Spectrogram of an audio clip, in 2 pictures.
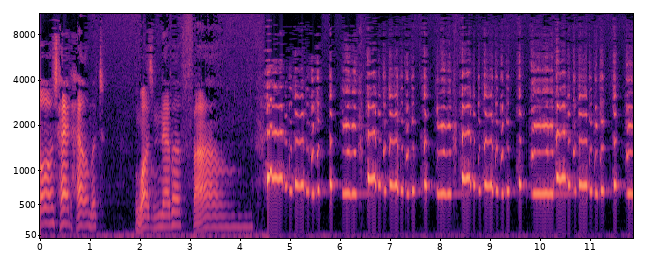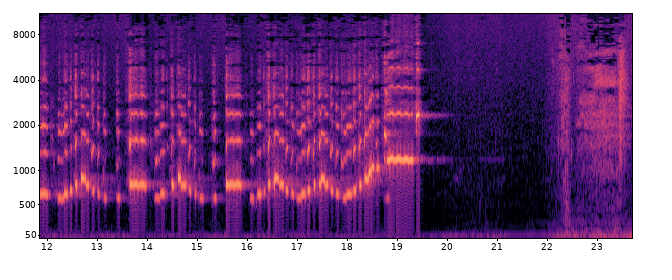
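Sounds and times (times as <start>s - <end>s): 
speech: 0.0s - 4.4s
solo penny whistle playing a lively ornamented melody: 4.4s - 20.0s
rustling noise: 21.9s - 23.7s.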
